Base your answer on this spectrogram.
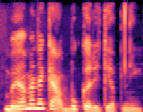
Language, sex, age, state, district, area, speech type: Urdu, female, 18-30, Delhi, South Delhi, urban, spontaneous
